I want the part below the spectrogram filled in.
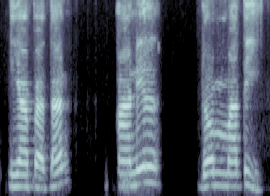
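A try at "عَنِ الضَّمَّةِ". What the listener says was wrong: anid domati. Huruf dot ini kan huruf syamsiah. Jadi langsung masuk seperti melesap alif lamnya. Anid dommati gitu ya.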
